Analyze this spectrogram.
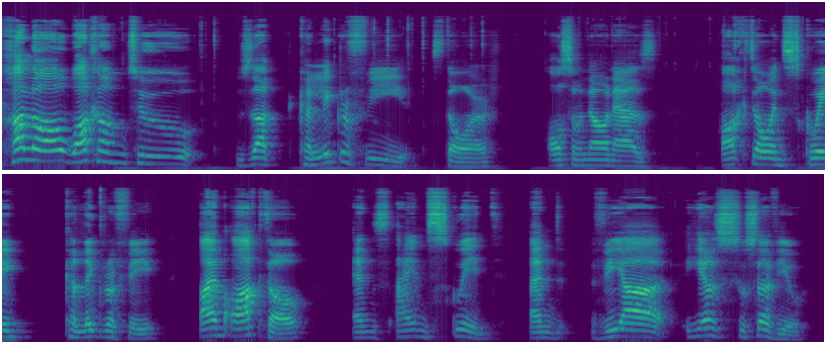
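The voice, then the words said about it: Put-on German accent. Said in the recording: “they're gonna have a German accent.”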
